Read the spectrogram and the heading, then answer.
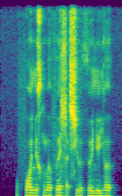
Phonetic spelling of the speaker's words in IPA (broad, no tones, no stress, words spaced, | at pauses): fɔ lʲɔxməːfeɮa̰ ɕʉːθʉlʲʉ jə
